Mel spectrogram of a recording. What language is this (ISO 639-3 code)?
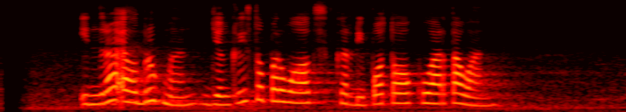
sun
